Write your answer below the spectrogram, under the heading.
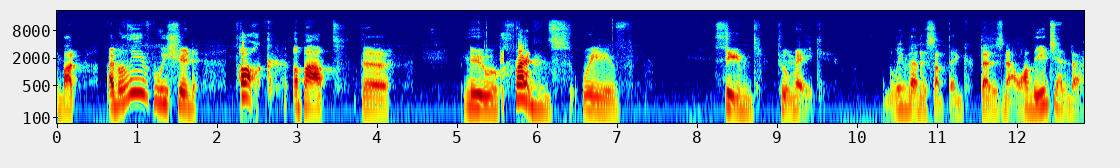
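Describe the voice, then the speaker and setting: A man puts on a character voice, fairly high-pitched for a man, speaking at a fairly slow pace with ordinary pitch variation, big swings in loudness, and long, frequent pauses. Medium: actual play. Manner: formal, smug.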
